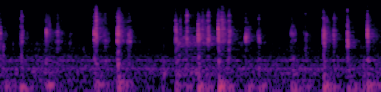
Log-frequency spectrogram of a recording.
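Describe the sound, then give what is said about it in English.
Rapid, uneven clicking of keys on a computer keyboard, with short bursts and brief pauses between strokes; no voices. “Whoops, wrong keyboard.”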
